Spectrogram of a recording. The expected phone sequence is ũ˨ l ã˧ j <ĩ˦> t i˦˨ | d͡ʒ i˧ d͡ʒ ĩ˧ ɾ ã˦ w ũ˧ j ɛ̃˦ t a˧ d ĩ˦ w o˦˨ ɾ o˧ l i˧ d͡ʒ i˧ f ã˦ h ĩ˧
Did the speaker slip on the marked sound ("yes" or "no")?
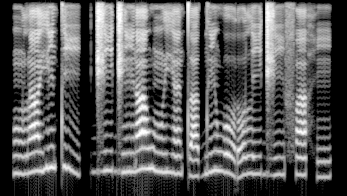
no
